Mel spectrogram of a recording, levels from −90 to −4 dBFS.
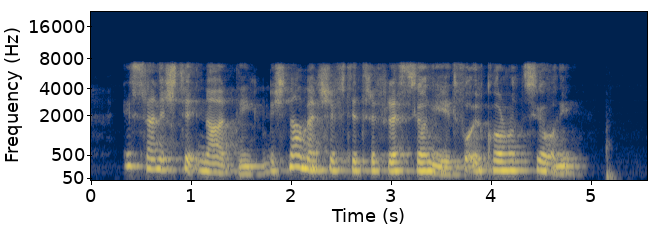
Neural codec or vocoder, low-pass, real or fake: codec, 24 kHz, 6 kbps, HILCodec; 7.2 kHz; fake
